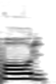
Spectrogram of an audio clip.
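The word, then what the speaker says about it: whole: इसी तरह अगला लफ्ज़ होल, HOLE, होल पढ़ेंगे और W इसमें लिखेंगे साथ।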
